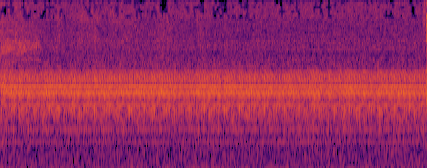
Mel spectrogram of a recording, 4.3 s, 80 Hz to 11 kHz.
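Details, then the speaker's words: Hallicrafters S-38 four-band tube radio tuned to a quiet spot giving a steady electrical hum with a thin buzzy edge; interference suspected to mix noise arriving near 450 kHz from the antenna with noise converted via the local oscillator in the mixer tube. "could be this sound we're hearing is is a bit of a i don't want to use the word mixture but i will mixture of these two noise signals one coming in at 450 right from the antenna and the other one being converted in through the use of the local oscillator"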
